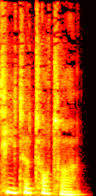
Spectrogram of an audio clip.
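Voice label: "teeter-totter", British English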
